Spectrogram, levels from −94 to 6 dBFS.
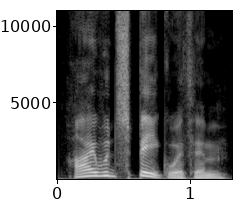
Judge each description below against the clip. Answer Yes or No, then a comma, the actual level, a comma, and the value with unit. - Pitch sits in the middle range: Yes, medium, 150 Hz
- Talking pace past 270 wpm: No, fast, 230 wpm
